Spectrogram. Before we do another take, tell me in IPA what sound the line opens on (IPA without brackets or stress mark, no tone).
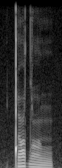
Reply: ǃ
